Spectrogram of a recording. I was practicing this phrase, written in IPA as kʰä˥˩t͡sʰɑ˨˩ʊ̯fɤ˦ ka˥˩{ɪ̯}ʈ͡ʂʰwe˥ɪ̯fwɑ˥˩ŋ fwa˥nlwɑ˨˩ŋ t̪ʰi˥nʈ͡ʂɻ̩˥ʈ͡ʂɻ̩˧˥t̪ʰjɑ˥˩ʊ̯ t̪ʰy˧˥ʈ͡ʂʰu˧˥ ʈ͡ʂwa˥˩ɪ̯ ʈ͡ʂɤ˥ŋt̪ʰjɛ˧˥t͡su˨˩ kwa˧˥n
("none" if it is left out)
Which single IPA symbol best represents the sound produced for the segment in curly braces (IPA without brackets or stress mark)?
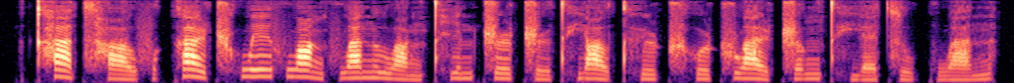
ɪ̯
